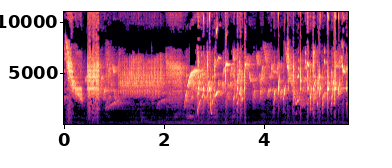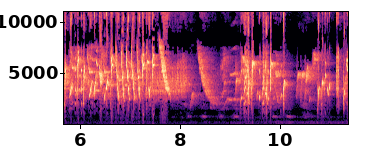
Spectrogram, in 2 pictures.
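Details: European goldfinch delivering a flawless teaching song for young birds: sharp opening notes, then sustained lively twittering mixed with buzzy trills and quick chirps, with only brief dips.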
